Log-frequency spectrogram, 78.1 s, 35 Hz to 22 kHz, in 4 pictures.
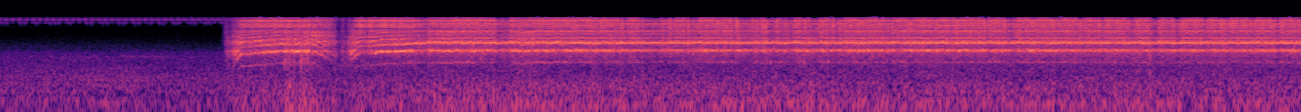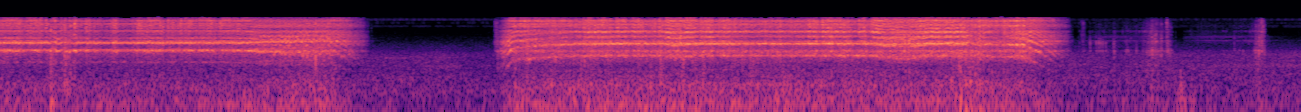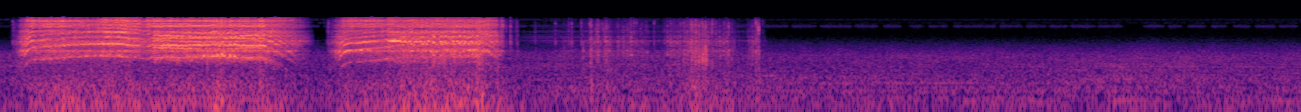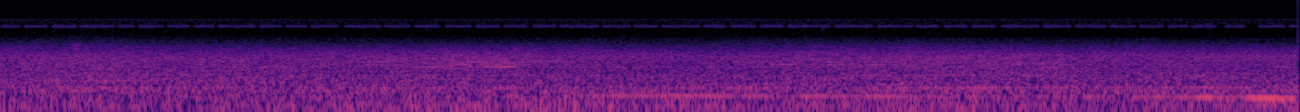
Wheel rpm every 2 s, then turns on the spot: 0, 30, 100, 160, 160, 160, 160, 160, 160, 160, 160, 160, 50, 90, 230, 230, 230, 130, 10, 60, 210, 110, 140, 70, 10, 0, 0, 0, 0, 0, 0, 0, 0, 0, 0, 0, 0, 0, 0.
46-50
